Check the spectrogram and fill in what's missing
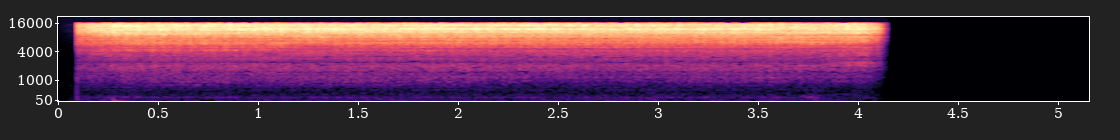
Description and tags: self timer on film camera
short audio file of the mechanical self timer going off on an old vintage pentax film camera
camera-click, canon, owi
